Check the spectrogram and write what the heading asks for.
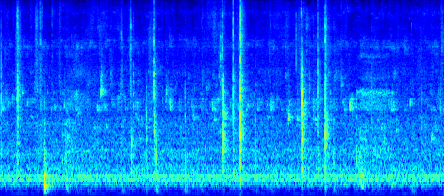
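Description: Tarot cards being drawn from the deck and laid on a cloth reading mat: a string of short, sharp card snaps and slaps at irregular intervals, over a steady low hum.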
